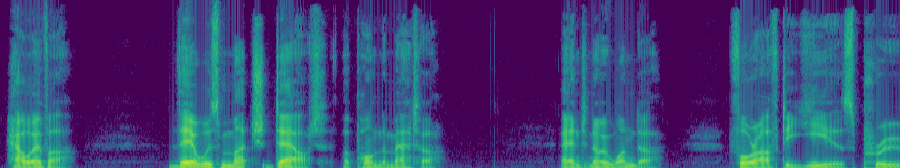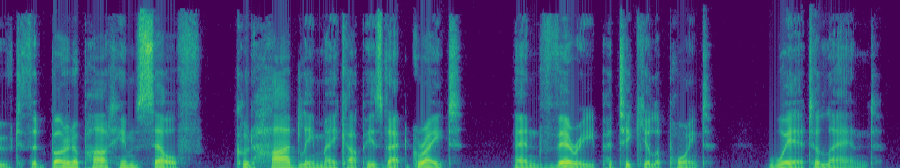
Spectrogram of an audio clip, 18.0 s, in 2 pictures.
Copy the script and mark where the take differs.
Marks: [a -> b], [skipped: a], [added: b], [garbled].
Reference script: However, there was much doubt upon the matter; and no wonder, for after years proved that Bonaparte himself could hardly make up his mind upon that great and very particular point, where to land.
However, there was much doubt upon the matter; and no wonder, for after years proved that Bonaparte himself could hardly make up his [skipped: mind upon] that great and very particular point, where to land.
